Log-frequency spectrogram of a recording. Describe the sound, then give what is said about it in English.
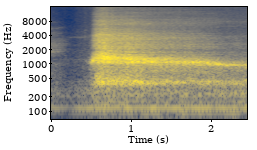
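A deep breath: after a short quiet, one long, steady, airy intake of breath is drawn in and held for about two seconds, with no talking. “Let me take a breath to get ready.”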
